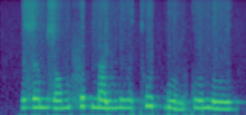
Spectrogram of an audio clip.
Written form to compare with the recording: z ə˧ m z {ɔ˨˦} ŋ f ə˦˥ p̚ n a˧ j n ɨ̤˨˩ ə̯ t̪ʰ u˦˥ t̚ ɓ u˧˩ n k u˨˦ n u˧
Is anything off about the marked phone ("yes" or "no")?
no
